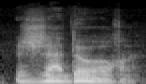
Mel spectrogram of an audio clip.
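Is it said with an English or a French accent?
French. The vowels are full, with a French sound. I love it. The speaker calls it right. "I love, j'adore"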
